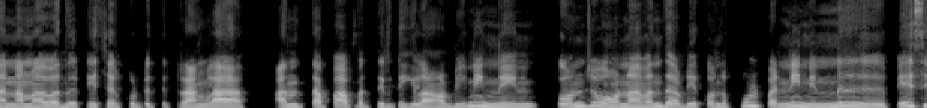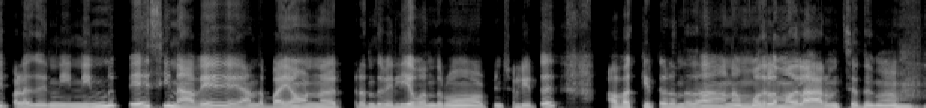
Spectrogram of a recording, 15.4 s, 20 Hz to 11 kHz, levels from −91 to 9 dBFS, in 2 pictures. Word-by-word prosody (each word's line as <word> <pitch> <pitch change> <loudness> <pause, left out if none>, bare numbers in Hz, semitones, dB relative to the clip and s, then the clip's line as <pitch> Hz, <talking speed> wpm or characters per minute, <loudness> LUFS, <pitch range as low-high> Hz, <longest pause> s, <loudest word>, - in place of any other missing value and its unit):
நம்ம 220 0 +1 0.2
வந்து 255 +4 -1
டீச்சர் 260 -3 -4
கூப்டு 245 -2 -5
திட்டுறாங்களா, 225 -1 +2 0.5
அந்த 235 -1 0
தப்ப 250 +5 -1
அப்ப 255 -1 -8
திருத்திக்கலாம் 240 -3 -1
அப்டின்னு 250 +11 0 0.2
நீ 220 - +2 0.4
கொஞ்சம் 280 +3 +1
உன்ன 240 -1 +2
வந்து 260 +5 +1
அப்டியே 250 +1 -2
கொஞ்சம் 220 -2 -4
கூல் 325 0 +2
பண்ணி 250 +5 +2
நின்னு 250 +6 +2 0.5
பேசி 330 +3 +2
பழகு. 200 0 0
நீ 205 - 0
நின்னு 280 +9 +4 0.2
பேசினாவே 255 -3 +2 0.3
அந்த 200 -1 -4
பயம் 235 +4 +2
உன்னட்ட 205 -2 -3
இருந்து 240 0 -2
வெளியே 225 +3 +2
வந்துரும்." 190 0 +1
அப்டின்னு 185 +2 -8
சொல்லிட்டு 200 +7 -1 0.6
அவ 215 - -2 0.2
கிட்ட 255 +1 -3
இருந்து 230 -2 -2
தான் 270 -1 +1
நான் 195 0 0
முதல, 240 +4 +3
முதல 240 -1 +3
ஆரம்பிச்சது 200 -1 -2
மேம். 205 +7 +1
235 Hz, 160 wpm, -23 LUFS, 205-260 Hz, 0.6 s, நின்னு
